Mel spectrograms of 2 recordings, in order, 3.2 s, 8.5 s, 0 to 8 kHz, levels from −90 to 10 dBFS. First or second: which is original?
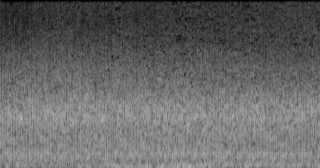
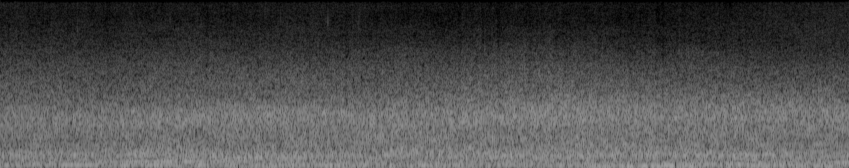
second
